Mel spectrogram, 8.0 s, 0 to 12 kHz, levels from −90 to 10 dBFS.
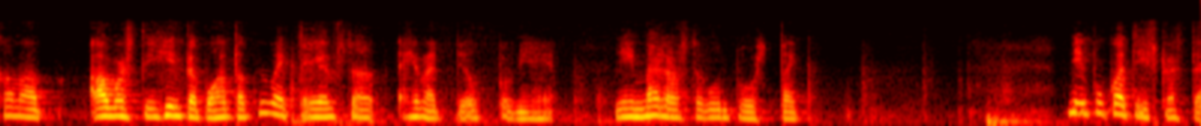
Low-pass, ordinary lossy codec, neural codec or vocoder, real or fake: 7.2 kHz; AAC, 64 kbps; codec, 16 kHz, 1.1 kbps, Voila-Tokenizer; fake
